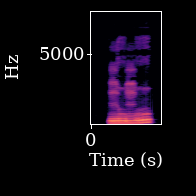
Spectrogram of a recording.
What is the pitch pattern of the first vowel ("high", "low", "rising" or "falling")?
low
